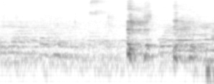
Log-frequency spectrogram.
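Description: People talking in the background, with a person coughing sharply just over a second in.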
